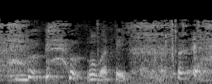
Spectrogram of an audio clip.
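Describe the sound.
A person coughs in several short, harsh bursts, with voiced throat sounds between them, spread over about two seconds.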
